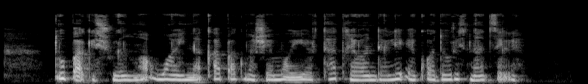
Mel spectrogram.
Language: Georgian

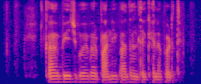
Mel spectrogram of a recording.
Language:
Chhattisgarhi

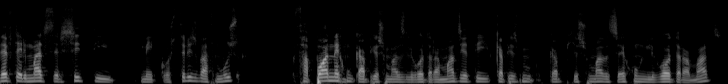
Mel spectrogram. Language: Greek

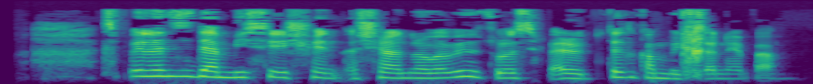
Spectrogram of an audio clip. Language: Georgian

